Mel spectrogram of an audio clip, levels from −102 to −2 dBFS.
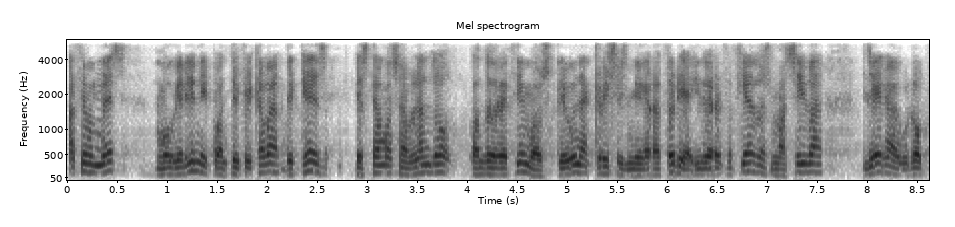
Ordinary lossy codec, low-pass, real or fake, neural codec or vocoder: none; 5.4 kHz; fake; codec, 16 kHz, 2 kbps, FreqCodec, smaller model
